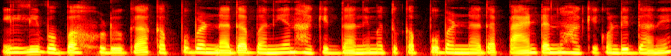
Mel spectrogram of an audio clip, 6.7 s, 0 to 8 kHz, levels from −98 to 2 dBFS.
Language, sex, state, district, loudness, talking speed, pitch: Kannada, female, Karnataka, Raichur, -18 LUFS, 70 wpm, 195 Hz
